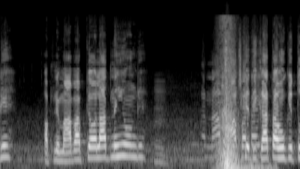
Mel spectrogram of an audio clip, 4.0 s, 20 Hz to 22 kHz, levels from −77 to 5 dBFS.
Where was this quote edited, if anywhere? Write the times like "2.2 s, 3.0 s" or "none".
3.0 s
